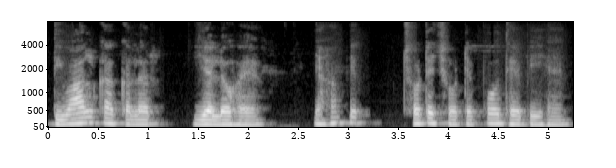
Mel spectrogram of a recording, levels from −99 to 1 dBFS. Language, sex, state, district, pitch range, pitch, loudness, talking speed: Hindi, male, Jharkhand, Ranchi, 120-140 Hz, 125 Hz, -19 LUFS, 135 wpm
